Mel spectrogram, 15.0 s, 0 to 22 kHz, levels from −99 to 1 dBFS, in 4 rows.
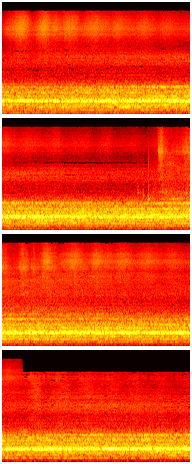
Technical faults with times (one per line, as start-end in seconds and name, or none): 11.68-15.05 adaptive stream at a lower bitrate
